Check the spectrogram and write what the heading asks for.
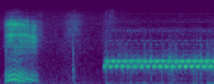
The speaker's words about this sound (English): My phone is ringing. We'll just have to put up with that.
